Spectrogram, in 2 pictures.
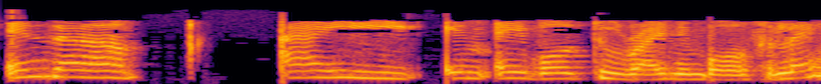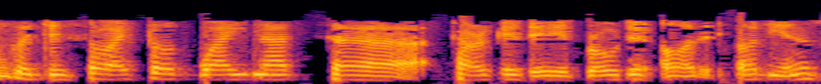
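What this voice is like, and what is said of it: Peruvian accent in English. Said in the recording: “as you can tell by my accent, I am Peruvian”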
